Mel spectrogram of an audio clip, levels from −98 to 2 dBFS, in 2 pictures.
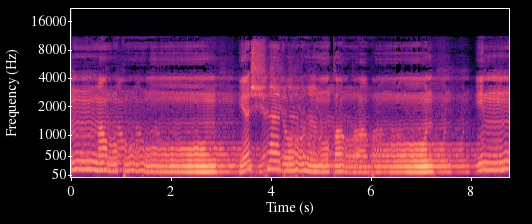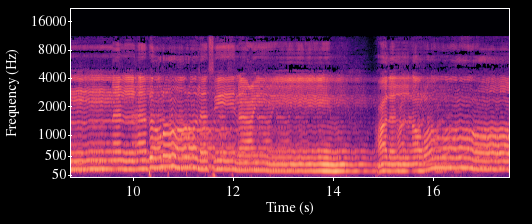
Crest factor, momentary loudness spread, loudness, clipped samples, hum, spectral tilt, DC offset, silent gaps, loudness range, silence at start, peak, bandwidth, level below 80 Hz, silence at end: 18 dB; 8 LU; -20 LUFS; under 0.1%; none; -5.5 dB/octave; under 0.1%; none; 2 LU; 0 s; 0 dBFS; 11.5 kHz; -48 dBFS; 0 s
